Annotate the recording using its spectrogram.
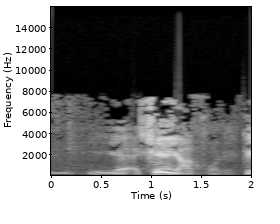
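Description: Speech only: an old man's voice speaking slowly, in a sermon.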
